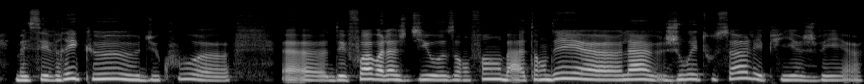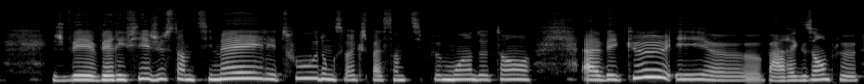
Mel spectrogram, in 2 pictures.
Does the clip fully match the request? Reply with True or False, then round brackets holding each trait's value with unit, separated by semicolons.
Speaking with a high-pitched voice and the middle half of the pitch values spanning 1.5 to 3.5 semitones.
True (215 Hz; 2.8 semitones)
